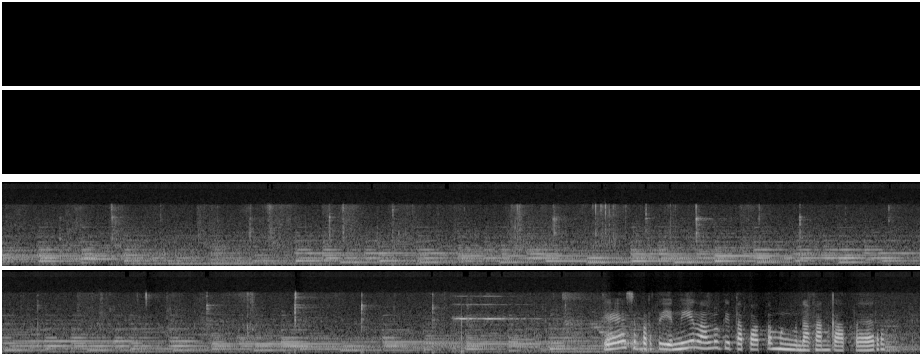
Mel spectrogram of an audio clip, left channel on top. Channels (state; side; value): silent; left; digital silence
